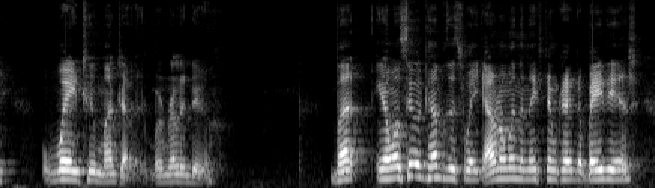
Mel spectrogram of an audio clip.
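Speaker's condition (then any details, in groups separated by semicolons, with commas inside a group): Cerebral palsy; power wheelchair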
